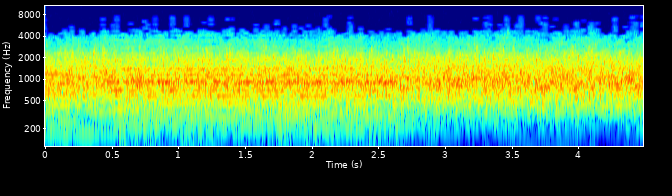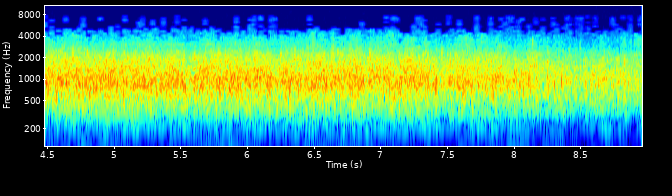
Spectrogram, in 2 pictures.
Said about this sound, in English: With that well-deserved applause, our thanks to Jimmy Stewart and Joan Blondell, who come to the footlights for their curtain call.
